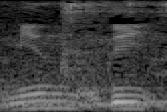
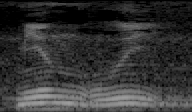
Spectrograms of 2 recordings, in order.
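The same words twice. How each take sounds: First: The r sound is thin and light. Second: The r sound is thick and heavy. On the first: The speaker calls it wrong. "Jadi jangan" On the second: The speaker calls it right. "berarti suaranya itu dihem-hem"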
